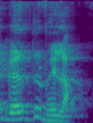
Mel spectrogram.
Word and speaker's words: गर्दभिल: गद्रभिला गर्द गर्दभिल या गर्दभिला नाम का एक गर्दभिल ही बेसिकली जनरली प्रोनाउंस किया जाएगा।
